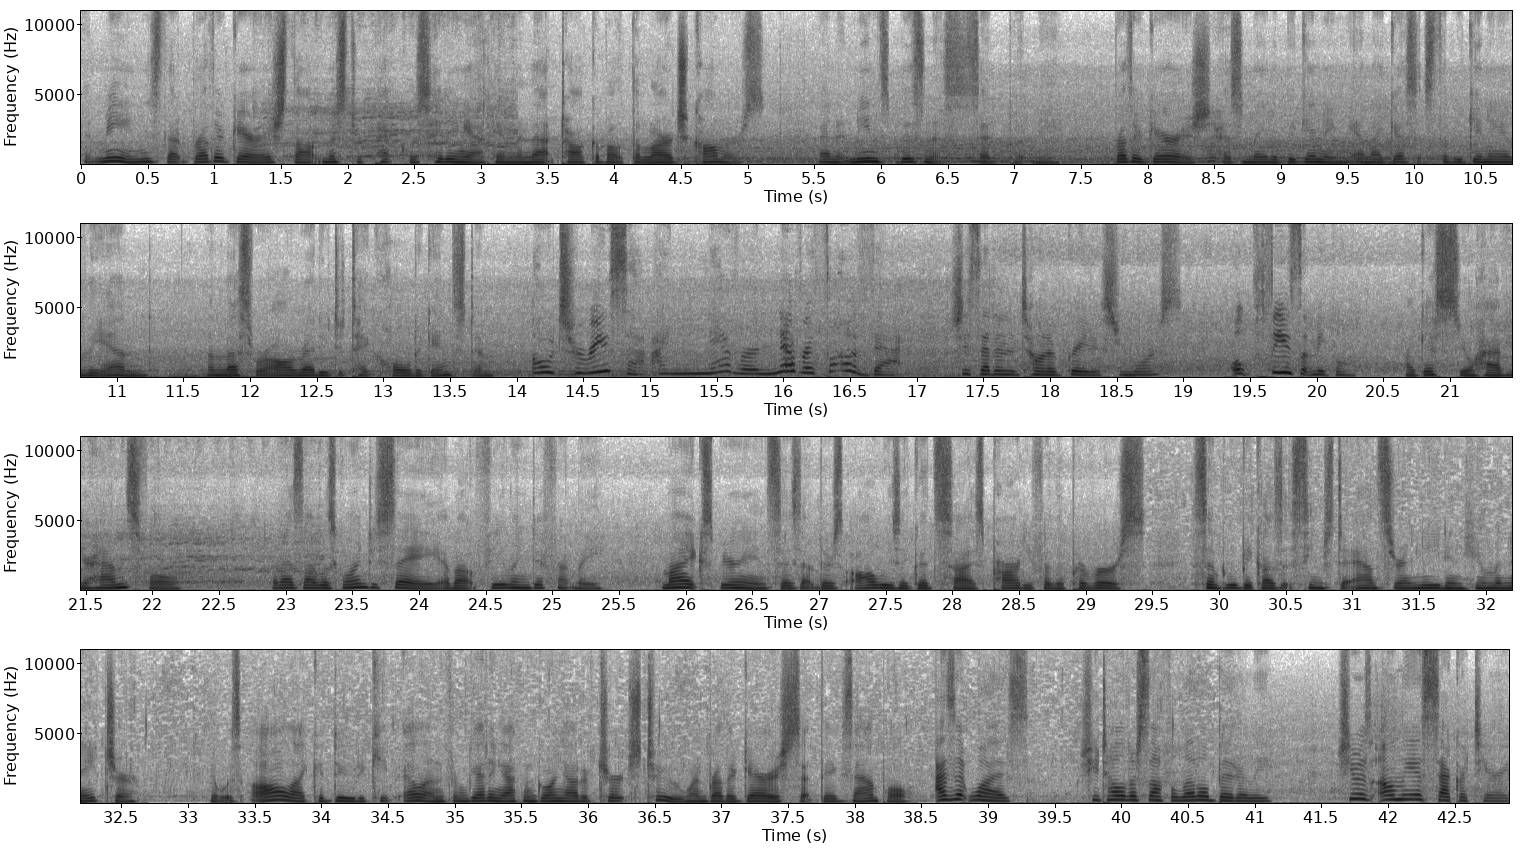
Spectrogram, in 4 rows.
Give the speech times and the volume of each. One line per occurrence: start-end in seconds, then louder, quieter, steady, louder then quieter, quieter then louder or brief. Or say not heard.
0.0-42.8 steady.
